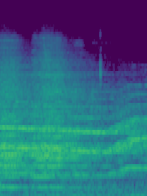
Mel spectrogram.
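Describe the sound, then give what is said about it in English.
A fire truck siren wails steadily, its strong tonal bands holding a sustained, slightly rising pitch across the whole moment, loud and alone with no voices. “The fire department's coming to steal some.”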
